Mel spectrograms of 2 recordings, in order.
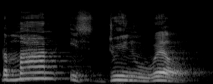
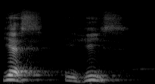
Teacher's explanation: "The man is doing well." That voice falls. That person is certain.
